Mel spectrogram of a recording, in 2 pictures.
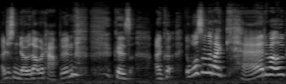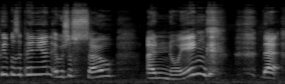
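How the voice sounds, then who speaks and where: Her voice is high-pitched and very animated, though her pace is a little slow. A woman in her twenties who vlogs about digital marketing, she rambles through casual stories on a live work stream, laughing between thoughts.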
